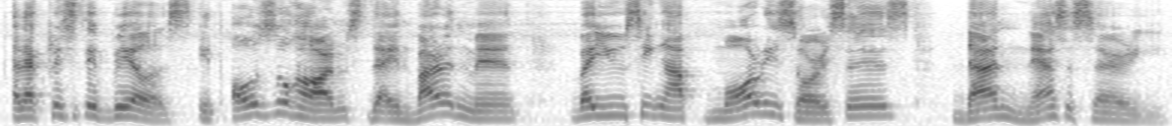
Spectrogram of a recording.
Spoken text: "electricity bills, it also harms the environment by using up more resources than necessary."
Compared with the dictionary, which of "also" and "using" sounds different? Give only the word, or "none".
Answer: using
